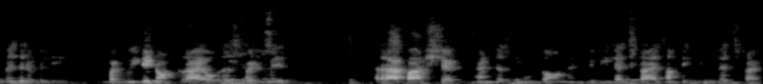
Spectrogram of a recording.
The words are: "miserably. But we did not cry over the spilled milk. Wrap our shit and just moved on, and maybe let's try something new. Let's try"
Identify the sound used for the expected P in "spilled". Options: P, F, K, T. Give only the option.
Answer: F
